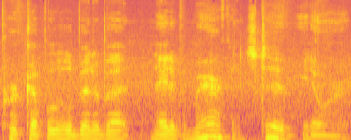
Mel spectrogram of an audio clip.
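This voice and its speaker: A man's voice: fairly low pitch, a little fast, darkish tone, slight background noise. A man in his sixties telling a rambling, casual story full of fillers and asides. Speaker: vlogger.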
